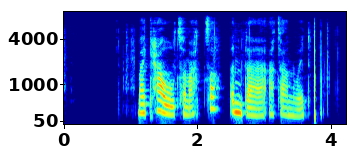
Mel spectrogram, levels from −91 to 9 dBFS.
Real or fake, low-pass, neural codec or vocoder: fake; 7.2 kHz; codec, 16 kHz, 16 kbps, FreqCodec, larger model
